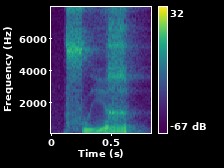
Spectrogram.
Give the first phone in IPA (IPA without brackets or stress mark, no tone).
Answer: sʷ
